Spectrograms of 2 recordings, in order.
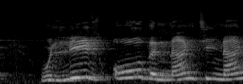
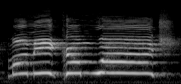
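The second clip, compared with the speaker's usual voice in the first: high, loud sing-out call to mom; 13 semitones higher, 11 dB louder, slower than usual. Pretend. Child calls mommy over to watch, loud high holler. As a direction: holler for mom with long held words.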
